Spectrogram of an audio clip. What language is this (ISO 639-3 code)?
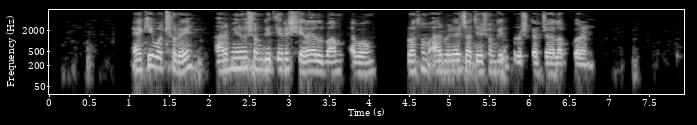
ben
